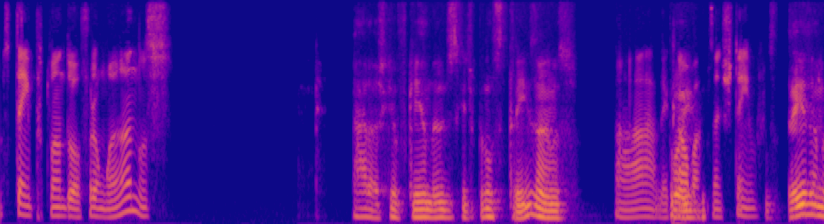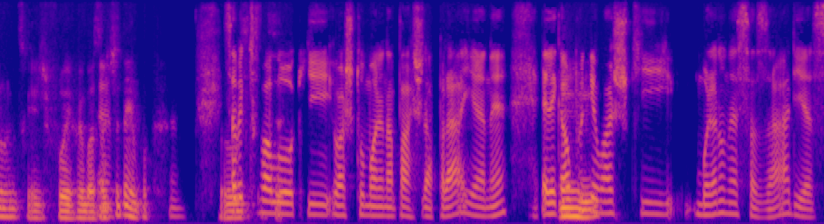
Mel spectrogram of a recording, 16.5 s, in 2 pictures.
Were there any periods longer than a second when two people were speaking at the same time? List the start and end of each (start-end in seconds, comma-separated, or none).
none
